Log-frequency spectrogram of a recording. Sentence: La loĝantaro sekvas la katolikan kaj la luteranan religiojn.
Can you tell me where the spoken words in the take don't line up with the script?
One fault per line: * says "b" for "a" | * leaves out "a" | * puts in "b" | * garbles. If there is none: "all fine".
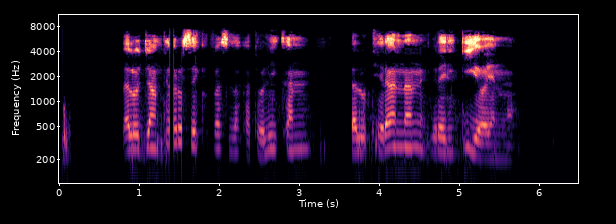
* leaves out "kaj"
